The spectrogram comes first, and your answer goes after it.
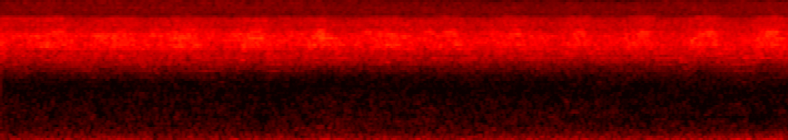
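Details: Summer cicada buzzing continuously, a high sizzling drone with a faint slow swell and fade in intensity every second or so, nothing else clearly audible.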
